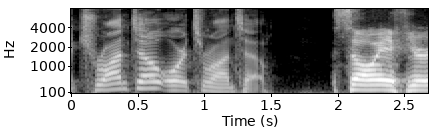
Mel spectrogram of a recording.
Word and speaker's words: Toronto: Toronto Toronto that says if you want to sound like a local the t is almost never pronounced I think Toronto is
